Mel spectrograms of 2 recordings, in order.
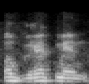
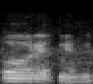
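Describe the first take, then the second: First: A clear g sound is heard mid-word. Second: No g sound is heard mid-word. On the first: The speaker calls it wrong. "nggak menjadi ogretmen" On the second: The speaker calls it right. "ya menjadi oretmen gitu"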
